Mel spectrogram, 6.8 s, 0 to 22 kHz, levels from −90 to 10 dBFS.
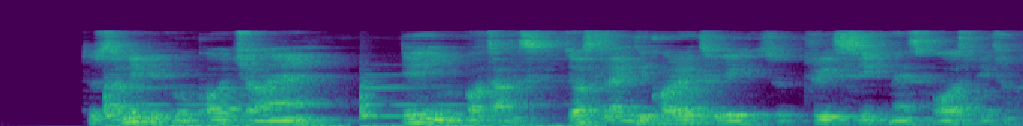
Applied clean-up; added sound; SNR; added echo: none; Gong; 7 dB; reverberation time 0.5 s.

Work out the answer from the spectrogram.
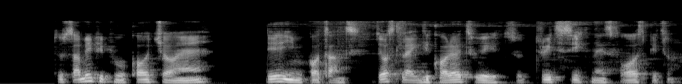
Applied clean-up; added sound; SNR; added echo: none; none; none; none.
